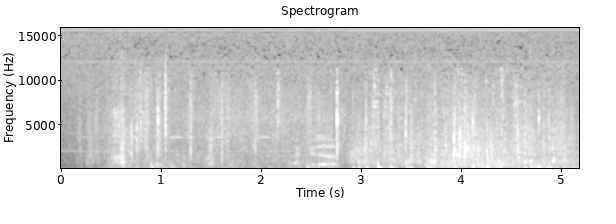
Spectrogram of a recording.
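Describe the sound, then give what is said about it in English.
Horses of a mounted Yankee cavalry troop escorting chained Confederate prisoners pass by, with many steady clip-clopping hoofbeats in a continuous rhythm while voices sound alongside. “Hutton leads his men past another mounted Yankee troop escorting Confederate prisoners in chains”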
